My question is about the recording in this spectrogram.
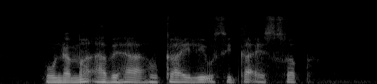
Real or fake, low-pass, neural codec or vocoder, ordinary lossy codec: fake; 9.9 kHz; codec, 16 kHz in and 24 kHz out, 0.8 kbps, FocalCodec, streaming, 65536 codes; Opus, 32 kbps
